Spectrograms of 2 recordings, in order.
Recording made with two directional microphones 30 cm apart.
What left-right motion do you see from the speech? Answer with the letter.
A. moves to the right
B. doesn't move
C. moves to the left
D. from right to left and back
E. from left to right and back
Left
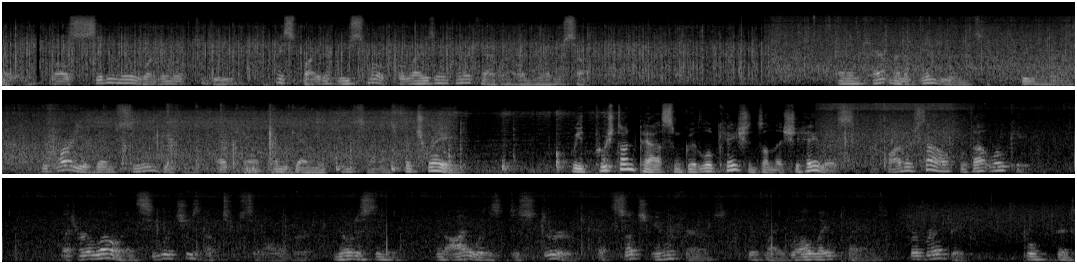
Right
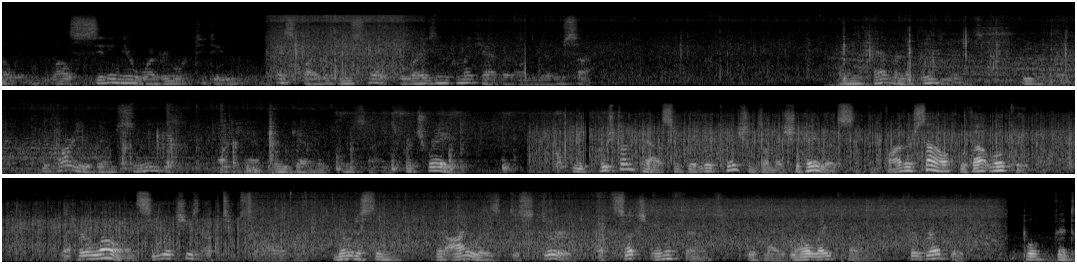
A.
